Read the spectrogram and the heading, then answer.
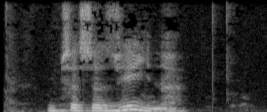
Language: Adyghe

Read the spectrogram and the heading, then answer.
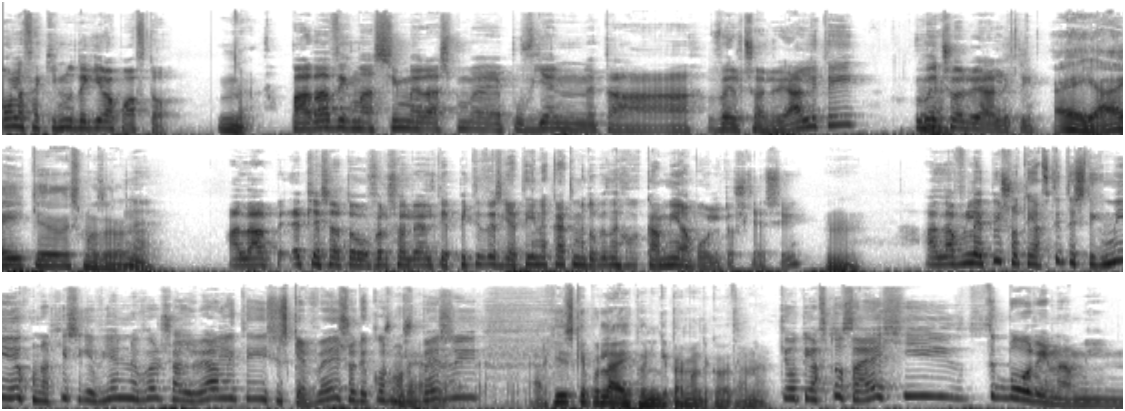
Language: Greek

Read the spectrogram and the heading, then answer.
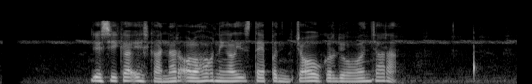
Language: Sundanese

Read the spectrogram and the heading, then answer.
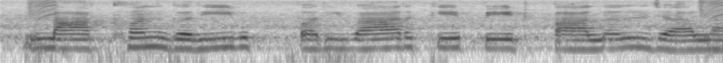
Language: Bhojpuri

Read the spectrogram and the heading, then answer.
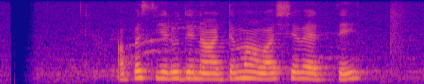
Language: Sinhala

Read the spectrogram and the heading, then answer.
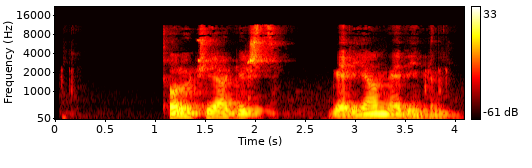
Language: Kurdish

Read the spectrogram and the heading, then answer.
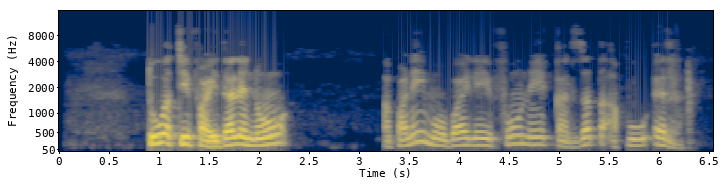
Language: Domaaki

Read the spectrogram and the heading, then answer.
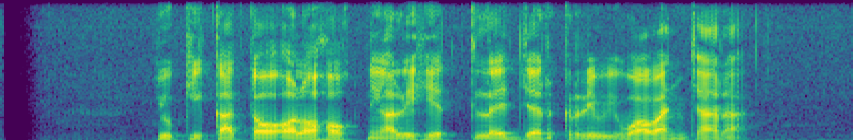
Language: Sundanese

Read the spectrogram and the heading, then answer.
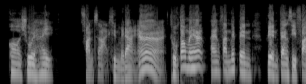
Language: Thai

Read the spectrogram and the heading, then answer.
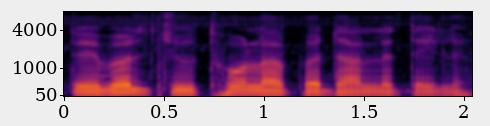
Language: Wancho Naga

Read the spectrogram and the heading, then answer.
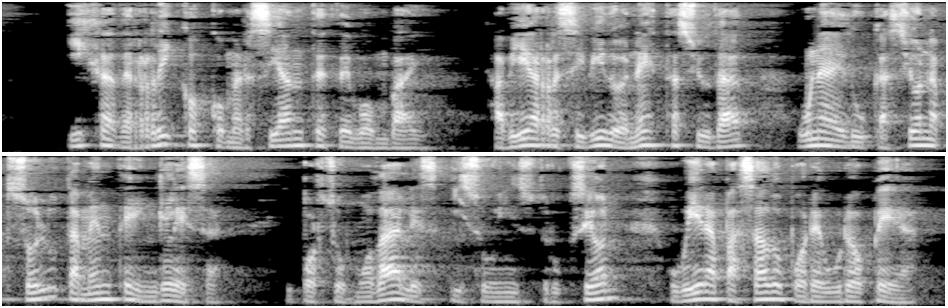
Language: Spanish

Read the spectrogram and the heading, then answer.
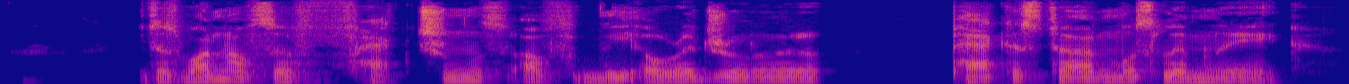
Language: English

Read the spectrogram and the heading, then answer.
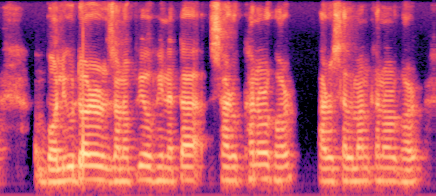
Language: Assamese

